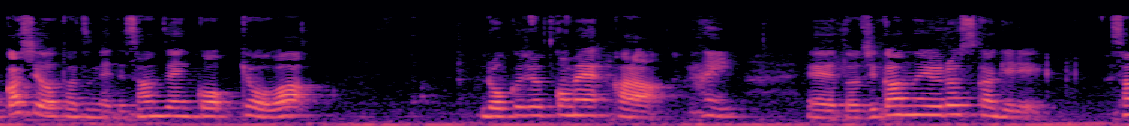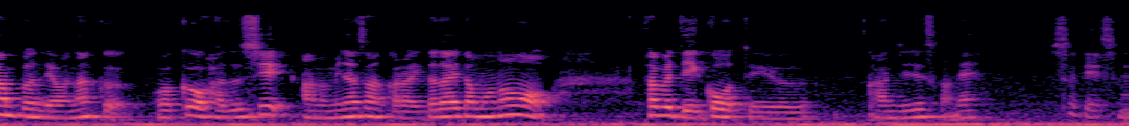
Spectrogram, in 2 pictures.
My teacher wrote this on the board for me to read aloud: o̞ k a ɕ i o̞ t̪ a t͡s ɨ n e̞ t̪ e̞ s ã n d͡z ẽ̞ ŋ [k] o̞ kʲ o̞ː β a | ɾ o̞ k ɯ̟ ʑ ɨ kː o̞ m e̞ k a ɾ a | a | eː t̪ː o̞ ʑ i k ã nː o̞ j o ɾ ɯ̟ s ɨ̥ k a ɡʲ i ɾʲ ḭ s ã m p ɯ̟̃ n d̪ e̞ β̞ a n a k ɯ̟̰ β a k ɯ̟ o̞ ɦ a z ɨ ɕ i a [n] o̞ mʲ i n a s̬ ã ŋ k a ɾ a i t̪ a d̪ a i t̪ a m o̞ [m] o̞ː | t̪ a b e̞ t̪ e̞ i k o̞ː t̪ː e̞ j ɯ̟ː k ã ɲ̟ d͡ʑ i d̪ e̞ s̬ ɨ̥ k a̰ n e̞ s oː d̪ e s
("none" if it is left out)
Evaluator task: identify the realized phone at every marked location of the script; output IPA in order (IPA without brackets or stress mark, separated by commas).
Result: k, n, n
